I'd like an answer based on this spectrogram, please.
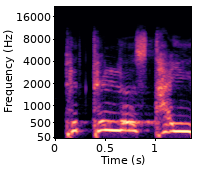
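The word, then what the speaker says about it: τετέλεσται: 그거를 정확하게 발음하면 테텔레스타이.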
